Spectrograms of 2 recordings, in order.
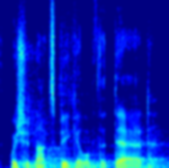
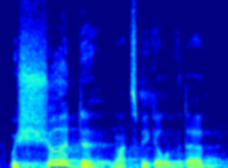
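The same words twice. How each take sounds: First: The word 'dead' is stressed. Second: The word 'should' is stressed. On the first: Bad things may be said about the living. "The living, we should speak ill of" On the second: It is wrong, but it will be done anyway. "but we're going to anyway"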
